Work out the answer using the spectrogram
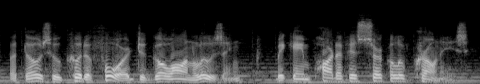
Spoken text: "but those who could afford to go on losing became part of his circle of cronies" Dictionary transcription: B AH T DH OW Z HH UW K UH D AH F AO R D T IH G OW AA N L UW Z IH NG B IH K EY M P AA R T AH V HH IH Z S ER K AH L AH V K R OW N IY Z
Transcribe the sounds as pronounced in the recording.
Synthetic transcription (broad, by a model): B AH T DH OW Z HH UW K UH D AH F AO R D T IH G OW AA N L UW Z IH NG B IH K EY M P AA R T AH V IH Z S ER K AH L AH V K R OW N IY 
